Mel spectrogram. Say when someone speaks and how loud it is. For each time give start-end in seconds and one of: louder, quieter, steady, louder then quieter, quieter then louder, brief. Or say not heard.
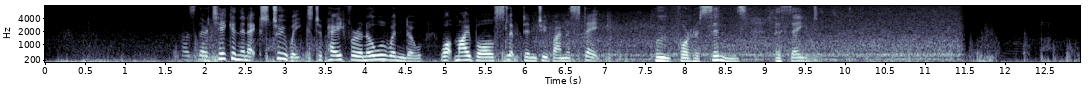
1.7-9.7 steady.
